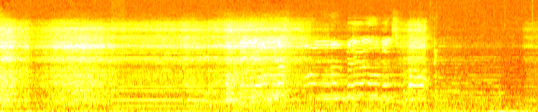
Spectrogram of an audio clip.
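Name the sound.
FM radio static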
